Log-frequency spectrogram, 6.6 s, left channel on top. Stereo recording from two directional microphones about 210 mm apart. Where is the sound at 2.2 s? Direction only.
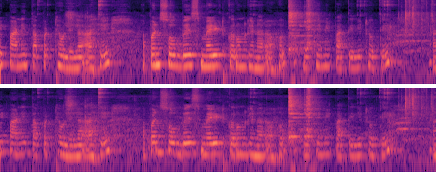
40° left (ahead or behind).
